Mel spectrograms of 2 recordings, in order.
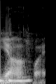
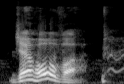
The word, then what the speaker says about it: Yahweh: They're putting vowels from another word, Adoni or Adonai, underneath those consonants, and it's a signal to them to go, oh, I shouldn't pronounce this, and then they would replace it, usually with Adonai or with Hashem, which means the name. But it was so that they wouldn't end up accidentally pronouncing Oh, okay. Yahweh. That's why they did it. But the dumb German theologians are like, oh, Jehovah.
